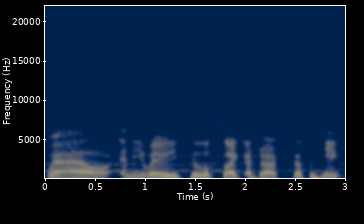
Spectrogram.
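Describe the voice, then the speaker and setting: A woman's voice: high-pitched, unhurried. A woman playing a friendly, mysterious head chef in a readers theater drama, speaking like a mentor. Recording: muffled audio with background music.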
